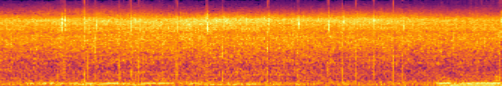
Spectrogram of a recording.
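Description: Steady rain falling on forest leaves, with scattered sharp drip ticks through it. A low hum runs underneath and grows louder near the end.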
